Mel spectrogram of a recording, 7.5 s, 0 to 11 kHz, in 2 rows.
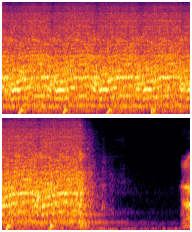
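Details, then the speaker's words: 1940 Ford flathead engine, sitting since the late 1970s, cranking slowly and evenly on a weakening battery during a compression test; this cylinder reached about 70 psi, less than the first but holding compression. Owner suspects leaky valves or rings elsewhere. "we got up to about 70 lbs there so not as good as the first but it's got compression"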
